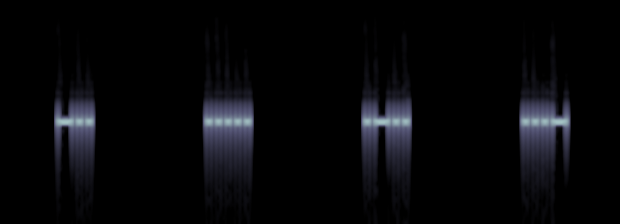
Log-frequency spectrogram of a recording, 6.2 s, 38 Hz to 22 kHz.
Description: Morse code, heard as a keyed tone, about 25 wpm, spaced as for 7 wpm, 700 Hz. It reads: D5LV
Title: USA Call Signs - 5 Characters - 8x Character Spacing - 25wpm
